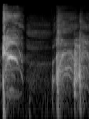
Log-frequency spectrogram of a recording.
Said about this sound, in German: Siehst du, ich darf mich nicht aufregen, da muss ich sofort husten, das ist ja unangenehm.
